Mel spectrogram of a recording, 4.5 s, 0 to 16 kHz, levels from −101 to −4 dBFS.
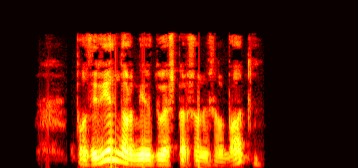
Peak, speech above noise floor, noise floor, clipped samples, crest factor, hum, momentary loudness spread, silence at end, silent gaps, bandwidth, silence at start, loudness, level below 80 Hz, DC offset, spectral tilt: -2 dBFS; 30 dB; -48 dBFS; under 0.1%; 20 dB; none; 12 LU; 1.35 s; none; 7.8 kHz; 0.95 s; -19 LUFS; -56 dBFS; under 0.1%; -5 dB/octave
